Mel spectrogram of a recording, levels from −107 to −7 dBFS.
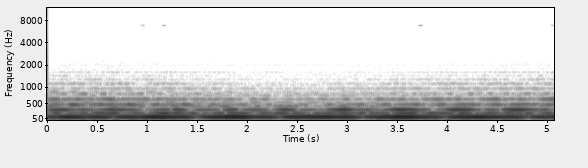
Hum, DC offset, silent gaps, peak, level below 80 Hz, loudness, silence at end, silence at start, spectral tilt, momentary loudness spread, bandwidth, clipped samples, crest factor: none; under 0.1%; none; -18 dBFS; -68 dBFS; -30 LUFS; 0 s; 0 s; -15.5 dB/octave; 5 LU; 0.9 kHz; under 0.1%; 10 dB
